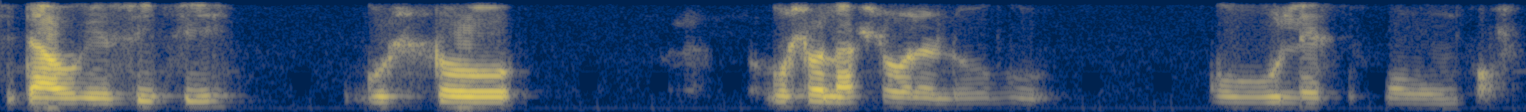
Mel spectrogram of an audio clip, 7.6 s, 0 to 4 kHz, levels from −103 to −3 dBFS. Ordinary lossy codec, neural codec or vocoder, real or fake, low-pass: none; none; real; 3.6 kHz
